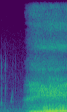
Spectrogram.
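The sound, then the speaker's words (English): After a brief near-silent moment, a man lets out a loud, rough, drawn-out groan that swells and holds steady. “He groaned and then mumbled.”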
